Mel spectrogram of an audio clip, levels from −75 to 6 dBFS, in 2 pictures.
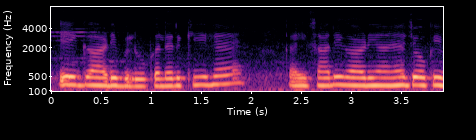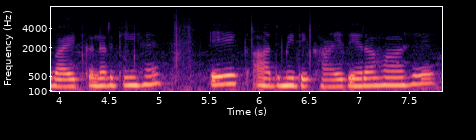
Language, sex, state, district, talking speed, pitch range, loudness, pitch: Hindi, female, Madhya Pradesh, Bhopal, 170 wpm, 210-235 Hz, -14 LUFS, 225 Hz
